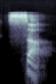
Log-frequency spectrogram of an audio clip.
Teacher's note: നാവിന്റെ കൂർത്തറ്റത്തിന് മുകൾഭാഗം രണ്ടുവരി മുൻപല്ലുകൾക്കിടയിലായിട്ടും ചെറുതായി നാവിന്റെ അറ്റം താഴെ മുൻപല്ലിന്റെ പള്ളയിൽ സ്പർശിക്കുകയും ചെയ്യും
